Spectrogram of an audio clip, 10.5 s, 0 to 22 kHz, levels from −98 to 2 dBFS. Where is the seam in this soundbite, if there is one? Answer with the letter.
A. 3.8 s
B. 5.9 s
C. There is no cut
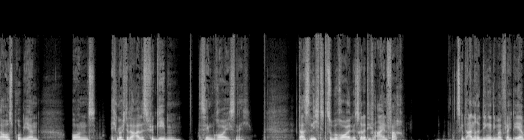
C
